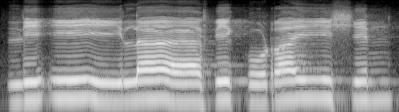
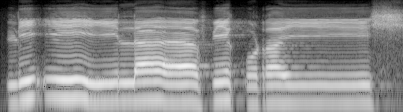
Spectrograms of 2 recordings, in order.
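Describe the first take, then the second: First: The last word ends with an n sound. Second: The last word stops without an n sound. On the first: The reading carries on without stopping here. "dia itu bacanya itu menyambung" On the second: The reading stops at this word. "apabila bacanya itu berhenti, contohnya seperti ini"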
